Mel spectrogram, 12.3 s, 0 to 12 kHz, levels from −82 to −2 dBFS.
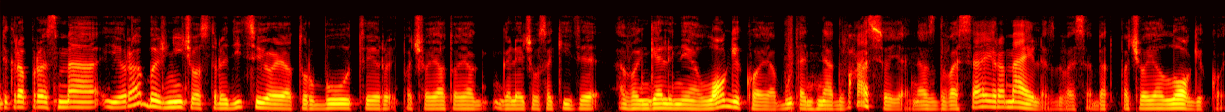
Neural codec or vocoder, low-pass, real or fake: none; 7.2 kHz; real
